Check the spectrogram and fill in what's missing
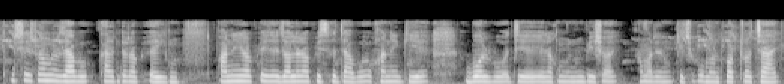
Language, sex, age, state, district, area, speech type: Bengali, female, 30-45, West Bengal, Cooch Behar, urban, spontaneous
